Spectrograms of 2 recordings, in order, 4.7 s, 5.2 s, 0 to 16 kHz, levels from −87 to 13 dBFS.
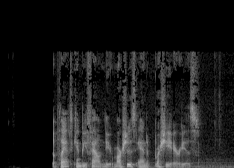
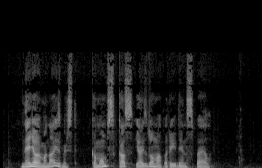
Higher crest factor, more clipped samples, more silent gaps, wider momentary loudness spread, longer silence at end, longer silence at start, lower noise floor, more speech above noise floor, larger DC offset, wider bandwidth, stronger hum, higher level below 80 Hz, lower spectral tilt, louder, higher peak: about the same, 24 dB vs 20 dB; neither; neither; second, 9 LU vs 13 LU; second, 0.05 s vs 1.05 s; first, 1.05 s vs 0.4 s; first, -85 dBFS vs -63 dBFS; first, 62 dB vs 40 dB; neither; about the same, 11.5 kHz vs 11.5 kHz; neither; first, -54 dBFS vs -62 dBFS; about the same, -4.5 dB/octave vs -5 dB/octave; about the same, -23 LUFS vs -24 LUFS; first, -2 dBFS vs -6 dBFS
